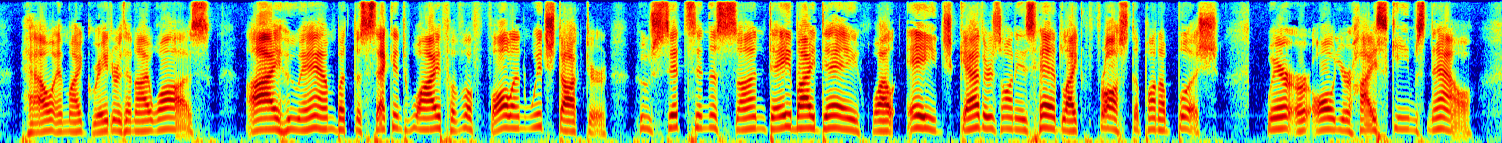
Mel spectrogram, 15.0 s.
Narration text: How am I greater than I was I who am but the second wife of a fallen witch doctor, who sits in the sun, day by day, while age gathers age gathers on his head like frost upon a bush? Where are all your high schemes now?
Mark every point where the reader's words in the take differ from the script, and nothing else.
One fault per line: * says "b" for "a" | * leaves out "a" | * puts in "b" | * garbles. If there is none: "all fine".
* leaves out "age gathers"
